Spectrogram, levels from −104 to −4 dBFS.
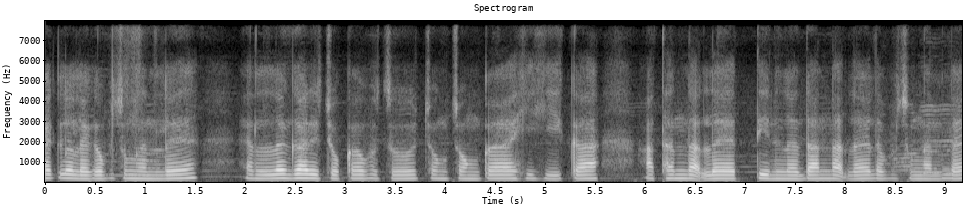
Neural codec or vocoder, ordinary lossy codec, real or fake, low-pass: none; none; real; none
